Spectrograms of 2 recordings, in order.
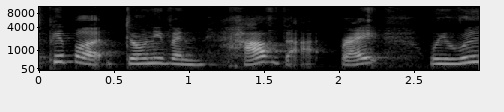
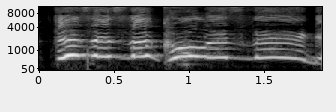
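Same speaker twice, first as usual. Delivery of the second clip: much higher and louder gushing; excited; 17 dB louder than usual. Retold or imitated. Pretending to be a new car owner, thrilled gushing. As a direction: rave like you just got the keys. Her delight with massage seats.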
